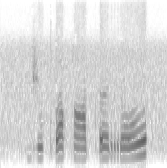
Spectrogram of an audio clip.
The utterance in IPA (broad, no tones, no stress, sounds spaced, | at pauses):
d͡ʒ u tʼ o q ɑ tʼ ə˞ r o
